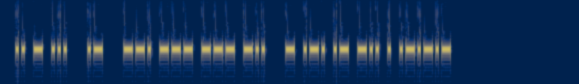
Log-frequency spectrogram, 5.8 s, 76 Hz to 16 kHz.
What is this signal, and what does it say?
Morse code, heard as a keyed tone, about 40 wpm, 700 Hz. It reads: ITS A GOOD TRADE.
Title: Sentences from Top 1000 Words - Review Part 4 - 40wpm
